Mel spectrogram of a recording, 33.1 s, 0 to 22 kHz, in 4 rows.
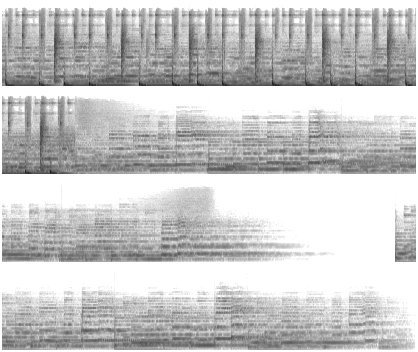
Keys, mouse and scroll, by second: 0.3 click, 0.9 g, 4.8 click, 5.7 g, 7.7 click, 8.1 g, 11.5 click, 12.0 click, 14.8 right click, 16.7 click, 17.3 g, 20.5 shift+middle click, 21.0 click, 21.9 e, 23.5 e, 26.1 e.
